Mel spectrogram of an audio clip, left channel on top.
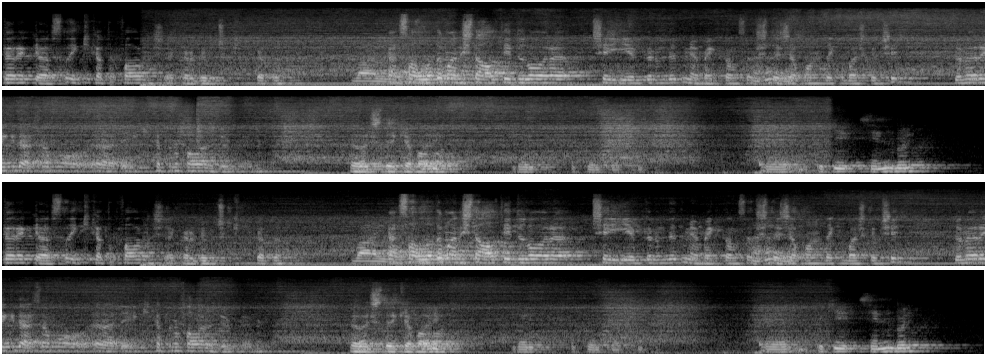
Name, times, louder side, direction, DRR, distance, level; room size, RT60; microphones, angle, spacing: voice 1, 0.0-2.2 2.5-2.8 3.9-12.4 13.3-14.3, equal, ahead, 5 dB, 5.1 m, -23 dB
sound 1, 1.4-18.1, left 4 dB, 75° left, 6.8 m, -34 dB
voice 2, 3.5-4.3 7.5-7.9 13.4-13.5 14.0-14.2 14.9-15.2 15.7-16.0 17.4-18.9, right 1 dB, 20° right, -1 dB, 3.1 m, -25 dB
30.0 x 23.5 x 7.9 m, 0.94 s
head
